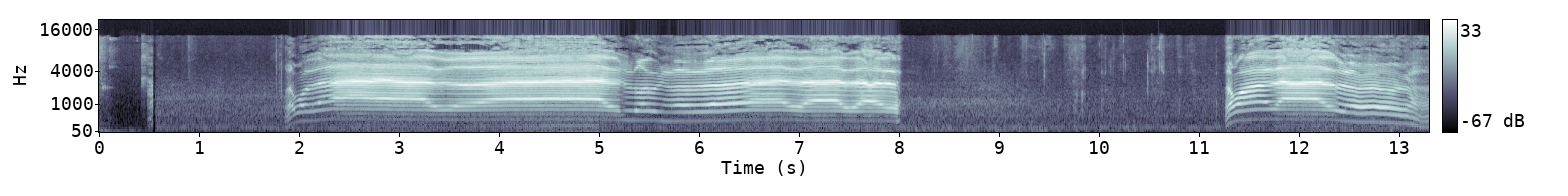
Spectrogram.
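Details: Cat giving long, loud, strained yowling meows: one sustained wail of about six seconds with a wavering middle, a pause, then another drawn-out yowl starting abruptly, over a faint steady hum.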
